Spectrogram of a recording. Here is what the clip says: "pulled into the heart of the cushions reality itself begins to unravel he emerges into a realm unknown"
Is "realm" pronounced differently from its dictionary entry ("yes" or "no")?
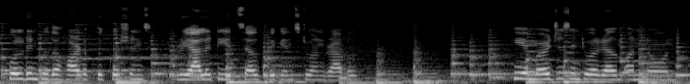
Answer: no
